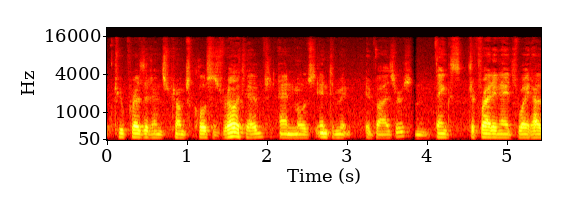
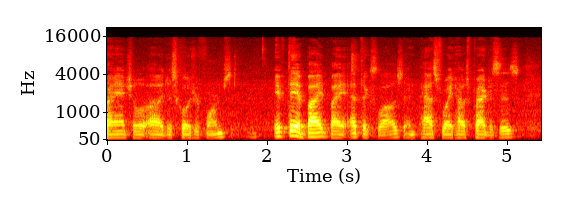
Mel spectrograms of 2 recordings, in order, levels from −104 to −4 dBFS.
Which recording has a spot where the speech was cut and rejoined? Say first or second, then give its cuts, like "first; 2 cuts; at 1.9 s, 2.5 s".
first; 1 cut; at 3.9 s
